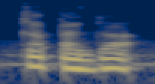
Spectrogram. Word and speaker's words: kataga: And particles, or particle singular, kataga. First syllable ka, second syllable ta, third syllable ga. Kataga. The accent is in the third syllable, kataga.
